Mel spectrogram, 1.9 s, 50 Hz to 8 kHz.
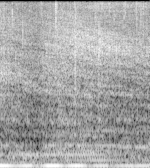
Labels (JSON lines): {"label": "anthrophony, boat engine", "recorder": "SoundTrap 500"}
